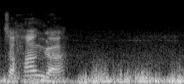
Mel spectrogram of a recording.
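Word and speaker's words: Tujunga: Way, just west of Tahunga, spelled with a J, for those of you that are not inclined on Espanol.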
